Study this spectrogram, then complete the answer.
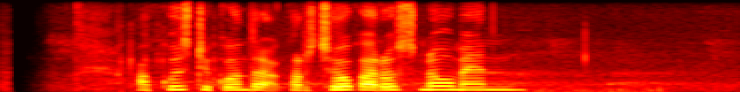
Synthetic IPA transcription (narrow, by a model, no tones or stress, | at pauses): ʔaɡ̥ʊ̤sd̪̥i̤kɔnt̪ɾaʔkərd̥ʒ̥ɔ̤kaɾosnomɛn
